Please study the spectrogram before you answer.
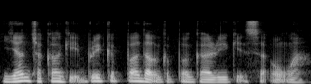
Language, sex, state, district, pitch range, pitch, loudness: Garo, male, Meghalaya, West Garo Hills, 110-135 Hz, 115 Hz, -19 LUFS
